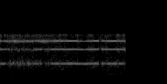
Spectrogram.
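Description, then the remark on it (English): A phone ringing with a bright, steady electronic trill as an outgoing call goes unanswered, holding an even loud tone for just over a second with a slight dip near the end before it cuts off abruptly into quiet. “Oh, still ringing.”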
